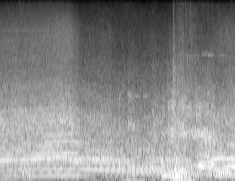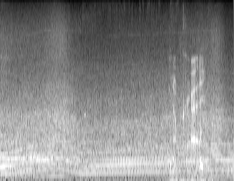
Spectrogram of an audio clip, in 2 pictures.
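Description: A car driving in GTA NoPixel roleplay: a steady engine drone with shifting pitch as it revs and slows, a tire screech midway and a brief clatter near the end, heard clearly and at moderate level.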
